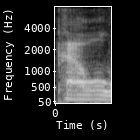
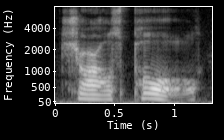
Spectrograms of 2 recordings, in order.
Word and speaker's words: Powell: There was like, I just was looking earlier, there's a family, I think, Powell, and one pronounces it Powell, one pronounces it Paul, and they're brothers. Here it is, Charles and Jonathan Powell. They're British MPs. Charles pronounced it rhyming with toll, so it's Charles Paul. Jonathan pronounces Powell rhyming with towel.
